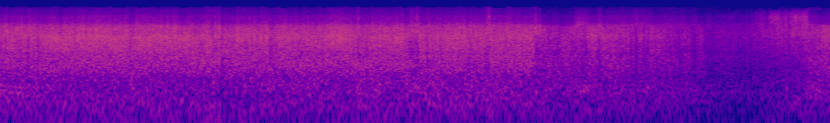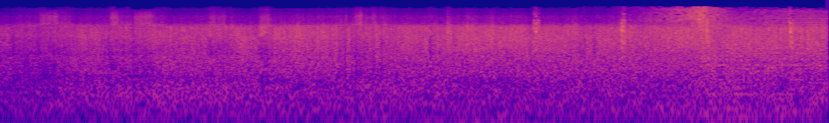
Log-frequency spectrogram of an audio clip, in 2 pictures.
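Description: A motorcycle engine hums steadily.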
